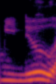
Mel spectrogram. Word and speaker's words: Minu: Oh, Minu. I've been saying Mino all this time.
